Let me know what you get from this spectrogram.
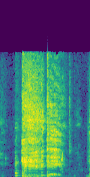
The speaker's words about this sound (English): And then the last thing, wait, I have to cough.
